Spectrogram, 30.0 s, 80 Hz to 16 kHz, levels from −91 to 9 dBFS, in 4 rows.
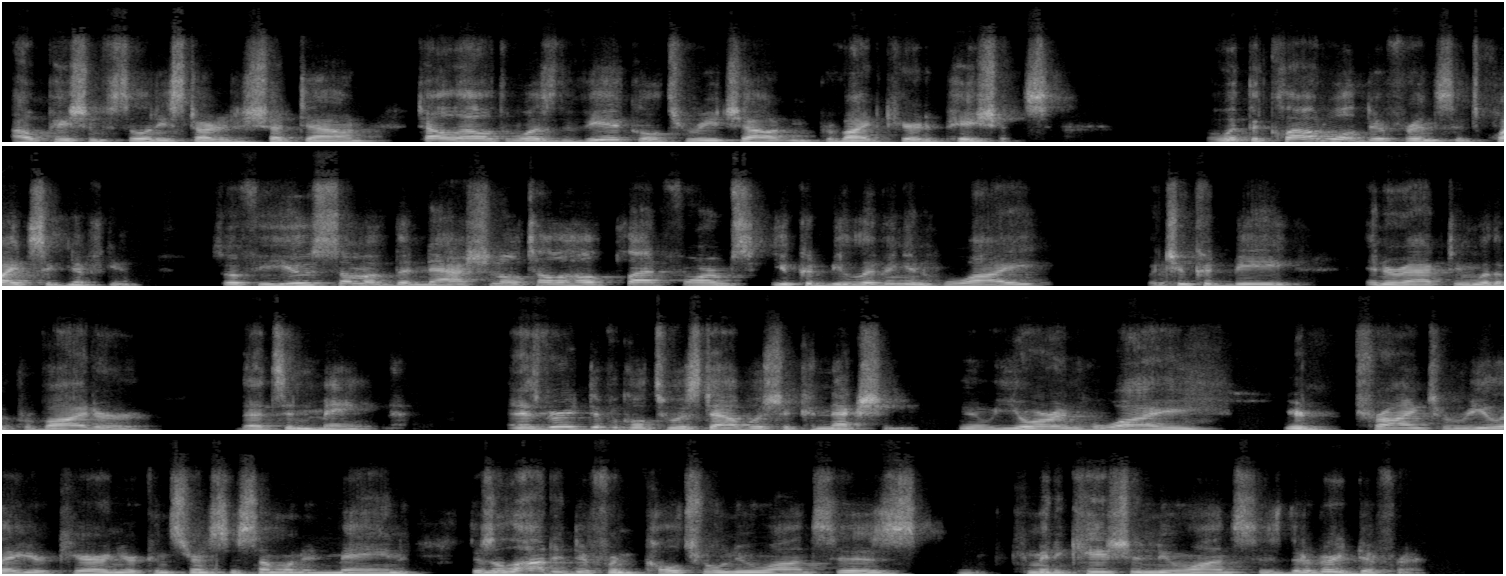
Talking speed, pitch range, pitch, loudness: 185 wpm, 150-175 Hz, 160 Hz, -26 LUFS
